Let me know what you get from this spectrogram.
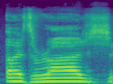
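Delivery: slow, lightly put-on cartoon accent; drawn-out mock Indian-style accent; King Julian accent. Customer giving a name at the box office, in a put-on accent. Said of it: "This is King Julian".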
